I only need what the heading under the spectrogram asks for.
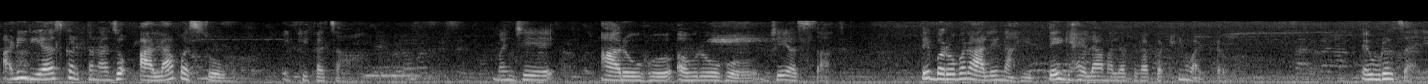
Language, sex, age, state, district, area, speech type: Marathi, female, 60+, Maharashtra, Thane, urban, spontaneous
